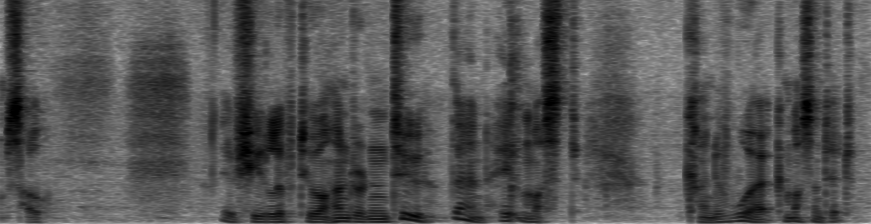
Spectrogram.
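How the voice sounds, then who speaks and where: A man in his sixties talks to camera in an easy, rambling vlog, dropping wry asides between frequent ums. His delivery is unhurried and his tone is bright and forward. A faint hum of room noise sits behind him. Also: low voice, expressive. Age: 60s. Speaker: vlogger. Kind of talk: casual chat to camera.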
